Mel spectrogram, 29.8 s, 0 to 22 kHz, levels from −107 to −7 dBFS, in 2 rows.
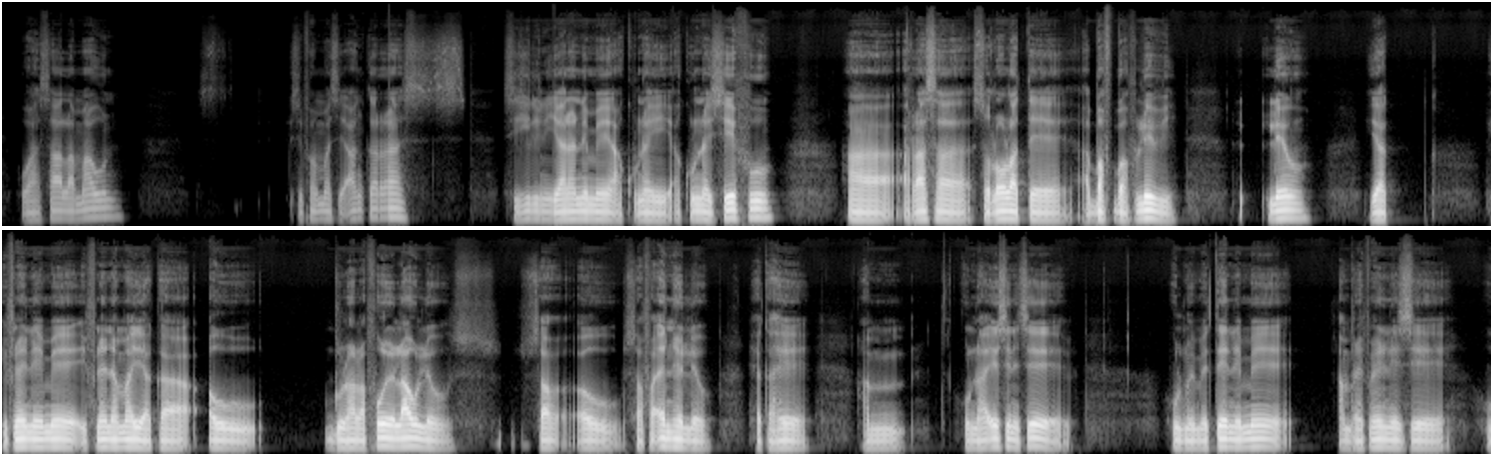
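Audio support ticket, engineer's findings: Speech and room noise jump louder together, abruptly, twice: at 3.87 s by about 10 dB, then at 5.52 s by about 8 dB, just before "yananni me". No fade, no recovery. Microphone volume stepped up: call software judged capture too quiet and raised the device input gain in single steps. The level change sits upstream of processing, so background and voice scale identically. Suspect automatic input-gain control on the microphone device.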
